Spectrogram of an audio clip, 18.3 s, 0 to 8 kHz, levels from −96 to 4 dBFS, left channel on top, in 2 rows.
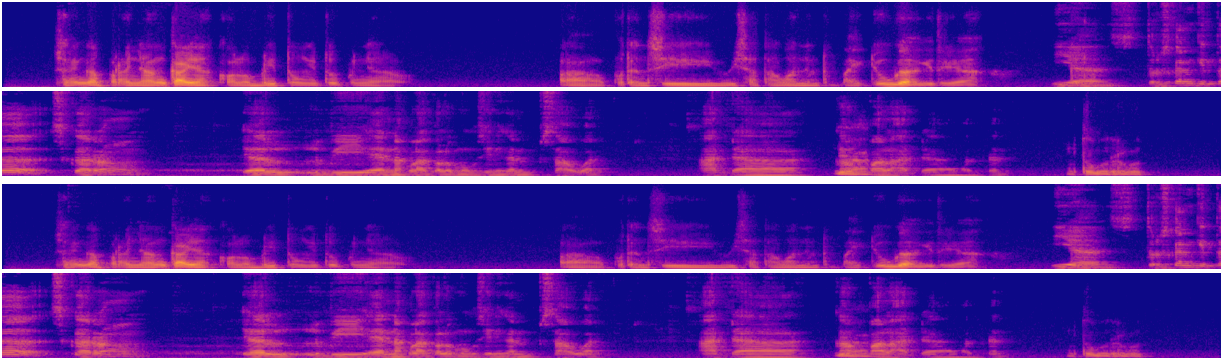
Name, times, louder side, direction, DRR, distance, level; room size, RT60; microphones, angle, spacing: voice 1, 0.4-3.0 4.2-7.3 15.4-15.7 17.2-17.7, left 4 dB, 50° left, 0.4 m, -30 dB
voice 2, 7.9-13.6 14.4-16.6, equal, 65° right, 3.8 m, -37 dB
9.7 x 4.9 x 7.0 m
head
